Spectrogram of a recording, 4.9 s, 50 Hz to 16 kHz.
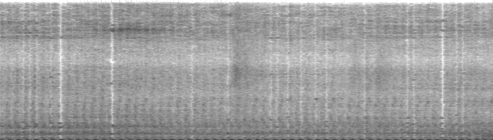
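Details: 1994 Suzuki GN125 single after a carburettor clean, idling on choke at about 1500 rpm: an even, steady putter at about three beats a second with no misses or knocks. A clean, healthy idle.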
